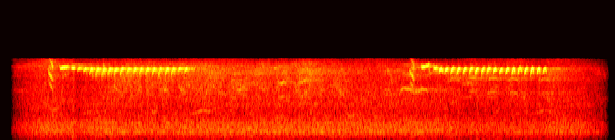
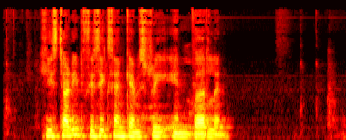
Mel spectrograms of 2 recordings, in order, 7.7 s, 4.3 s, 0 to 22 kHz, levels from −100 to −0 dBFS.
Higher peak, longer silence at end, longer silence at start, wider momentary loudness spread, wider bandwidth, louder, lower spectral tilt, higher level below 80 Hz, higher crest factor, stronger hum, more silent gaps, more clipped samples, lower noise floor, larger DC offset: second, -8 dBFS vs -4 dBFS; second, 0.6 s vs 1.45 s; about the same, 0.5 s vs 0.5 s; first, 22 LU vs 7 LU; second, 4 kHz vs 17 kHz; first, -17 LUFS vs -20 LUFS; second, 4.5 dB/octave vs -6 dB/octave; second, -72 dBFS vs -54 dBFS; about the same, 14 dB vs 18 dB; neither; neither; neither; second, -50 dBFS vs -72 dBFS; neither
